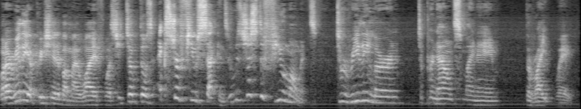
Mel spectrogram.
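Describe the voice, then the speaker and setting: A man delivers a contest speech, telling his story with deliberate pauses, high and bright in tone. His slow delivery swings expressively. He is heard from a distance in an echoey meeting hall. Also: big pitch swings. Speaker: contest speaker.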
